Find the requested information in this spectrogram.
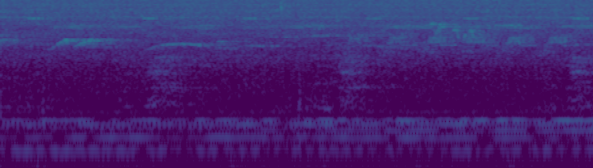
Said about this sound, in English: Which must have been discarded by the monkeys that you can hear howling in the distant forest canopy.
